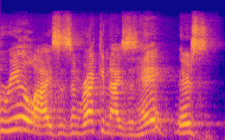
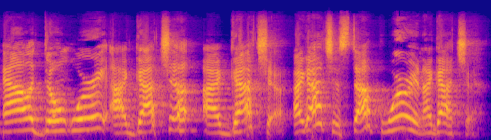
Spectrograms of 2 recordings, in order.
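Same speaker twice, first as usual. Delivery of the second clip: put-on North Carolina Southern accent; 3 semitones higher than usual. Retelling what Miss Val told Alec in the classroom, North Carolina accent. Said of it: "I'm going to use my North Carolina accent".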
